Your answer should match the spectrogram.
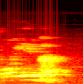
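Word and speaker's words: poema (ποίημα): Y esa palabra hechura, en griego, se pronuncia poema, y quiere decir obra de arte.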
